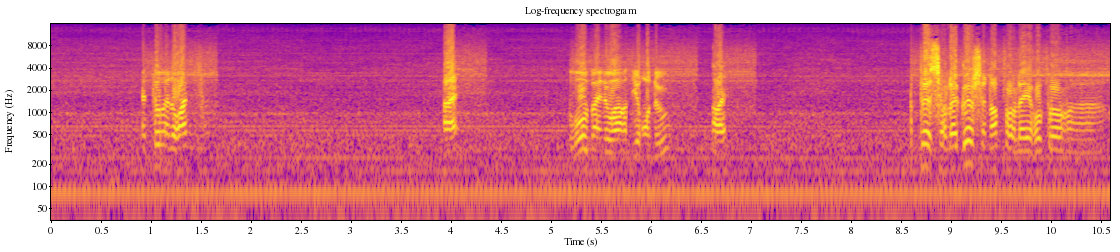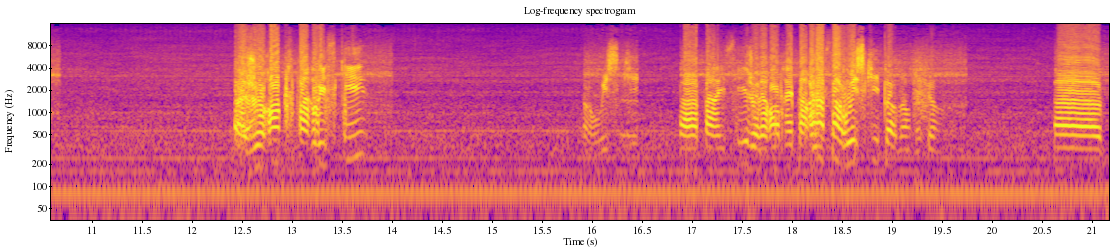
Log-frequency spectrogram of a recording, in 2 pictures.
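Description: A man speaks calmly over a headset intercom, in short bursts.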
